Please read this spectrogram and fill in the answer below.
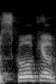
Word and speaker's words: Schuylkill: you started a magazine and how do you pronounce the name of your city it's schuylkill county school council okay so school kill county he started a schoolkill living magazine tell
